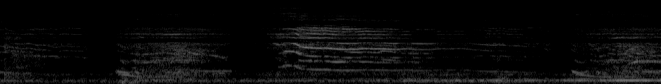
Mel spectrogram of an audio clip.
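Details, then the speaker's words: Wheezing audio file replayed through a microphone while explaining COPD signs: high-pitched musical whistling with breathing, from airways narrowed by swelling, mucus or spasm. "that sound is the airway being narrowed constricted down from either swelling or mucus or like annan asthma it could be the muscle spasm but anyway the airway is narrowing and then it makes this noise wheezing okay"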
